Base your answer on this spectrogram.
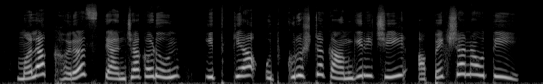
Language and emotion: Marathi, surprised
